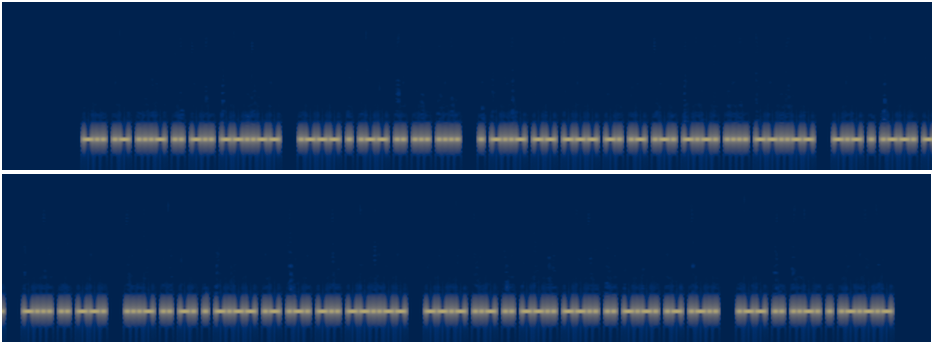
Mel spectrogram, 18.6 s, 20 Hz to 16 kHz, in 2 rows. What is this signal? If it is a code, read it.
Morse code, heard as a keyed tone, about 37 wpm, 700 Hz. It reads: DAVID, JEWISH EXMONARCH, KEPT BIG VINEYARD, QUIZZICAL WIFE.
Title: Pangram Challenge v2 - 40wpm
